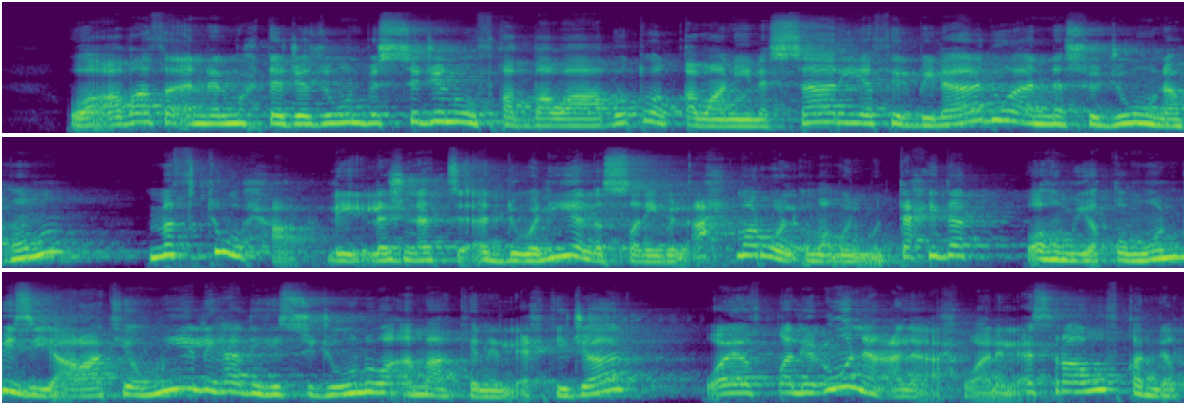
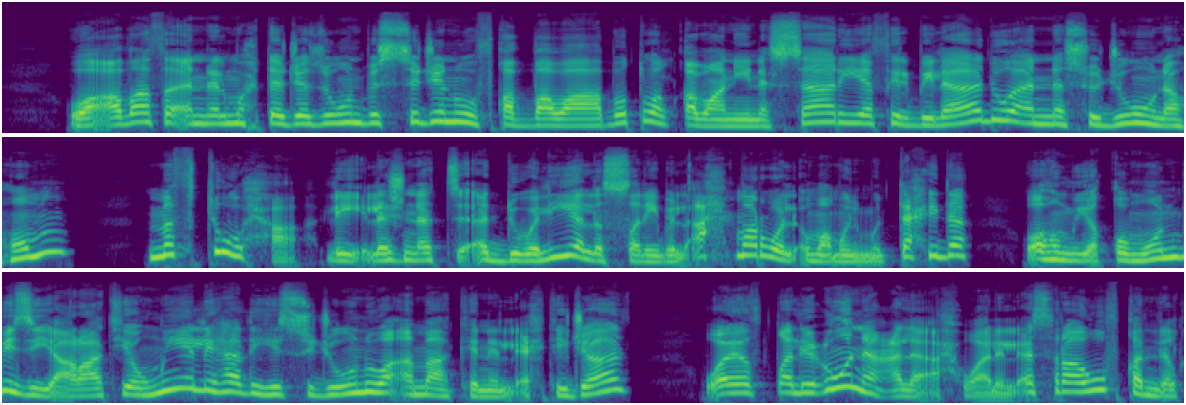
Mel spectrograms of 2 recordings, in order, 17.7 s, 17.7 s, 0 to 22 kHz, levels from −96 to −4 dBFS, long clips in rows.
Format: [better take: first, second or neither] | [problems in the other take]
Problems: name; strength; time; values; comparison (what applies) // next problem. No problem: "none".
second | room echo; very slight; dies away in 0.9 s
